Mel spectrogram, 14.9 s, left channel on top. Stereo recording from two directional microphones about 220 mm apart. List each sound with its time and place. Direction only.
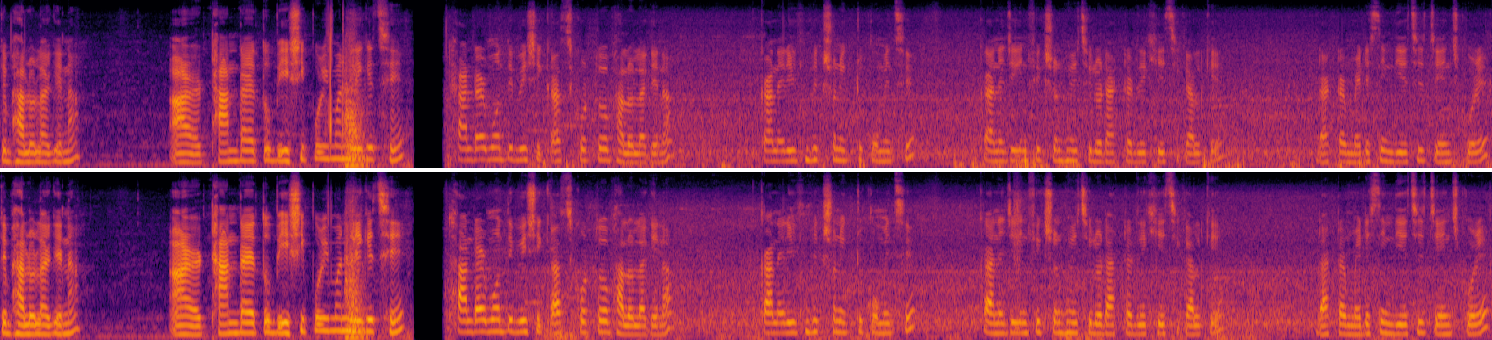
0.0 s speech: 10° right (ahead or behind)
4.5 s speech: 30° right (ahead or behind); by 5.5 s 15° right (ahead or behind)
5.5 s speech: centre (ahead or behind)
